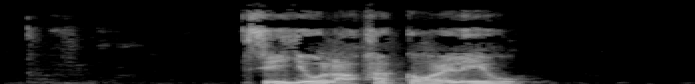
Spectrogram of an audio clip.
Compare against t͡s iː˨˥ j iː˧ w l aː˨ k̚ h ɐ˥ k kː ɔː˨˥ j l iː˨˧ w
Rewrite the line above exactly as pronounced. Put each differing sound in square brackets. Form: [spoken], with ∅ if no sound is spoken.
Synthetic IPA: t͡s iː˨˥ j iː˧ w l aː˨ [p̚] h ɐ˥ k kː ɔː˨˥ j l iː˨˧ w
